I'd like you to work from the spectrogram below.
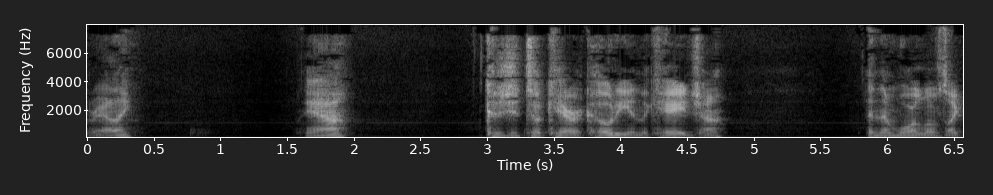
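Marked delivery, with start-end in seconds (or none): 0.0-4.8 put-on wrestler voice with taunting delivery. Retelling a wrestling promo scene: imitating MJF. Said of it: "MJF's entire face changes and he's like".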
